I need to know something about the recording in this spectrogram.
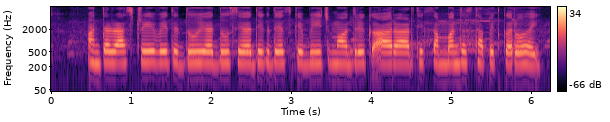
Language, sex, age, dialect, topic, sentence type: Magahi, female, 18-24, Southern, banking, statement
